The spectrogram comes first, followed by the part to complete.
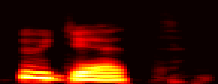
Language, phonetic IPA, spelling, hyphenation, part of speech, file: Hungarian, [ˈyɟɛt], ügyet, ügyet, noun, Hu-ügyet.ogg
- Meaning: accusative singular of ügy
